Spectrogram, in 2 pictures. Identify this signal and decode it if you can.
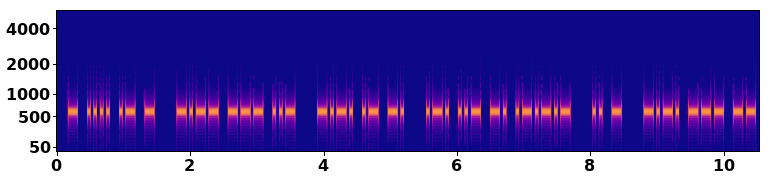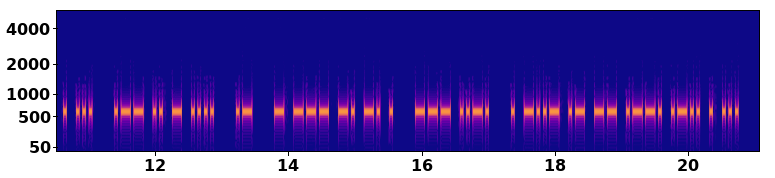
Morse code, heard as a keyed tone, about 25 wpm, 600 Hz. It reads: THAT YOU CAN RUN. IT COMES WITH A TONNE OF EXAMPLES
